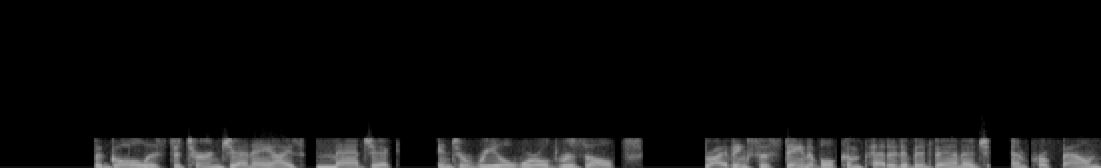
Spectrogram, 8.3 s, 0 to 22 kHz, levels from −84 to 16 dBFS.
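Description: Throughout the clip, the level was likely rounded to about 8 bits without dither. A grainy, level-following distortion sits roughly 35 dB under the speech and roughens the quieter syllables, beneath the 4 kHz ceiling of the G.711 A-law telephone path.

Also throughout, the input gain was likely set far too high, so a fast limiter pulls it down on each loud syllable. The gain swings by around 15 dB, which sounds pumping and squashed.

At 0.93 s, just before "is to turn", 40 ms of packets were lost and the receiver repeated the last one, which fits 10 ms packets. The result is a robotic stutter buzzing near 100 Hz.

At 2.6 s, just before "into real world results", the same packet loss with last packet repeated recurs for 70 ms, giving a longer buzzing stutter.

At 5.24 s, after "into real world results" and before "sustainable competitive", 60 ms of concealment produces another stutter.

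At 6.89 s, a brief 30 ms repeat adds a short buzz.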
